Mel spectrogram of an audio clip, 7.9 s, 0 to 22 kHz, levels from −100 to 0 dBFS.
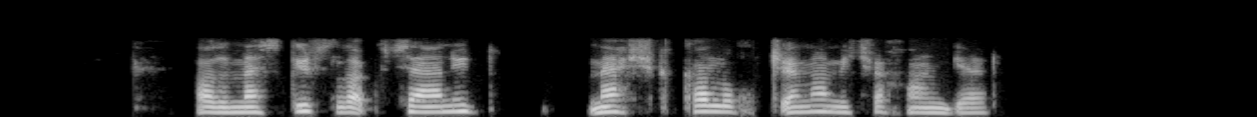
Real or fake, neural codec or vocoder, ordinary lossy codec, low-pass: real; none; Opus, 24 kbps; 5.4 kHz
